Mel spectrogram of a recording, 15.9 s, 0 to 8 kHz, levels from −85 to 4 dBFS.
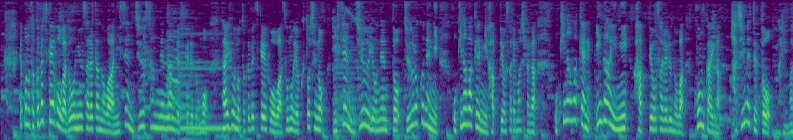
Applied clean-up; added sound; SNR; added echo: classical method log-MMSE.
